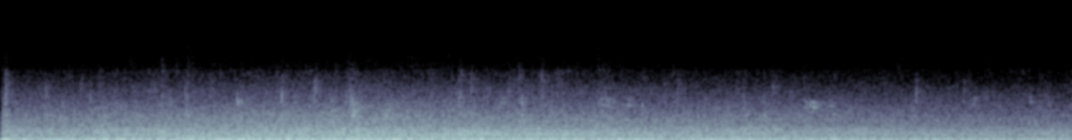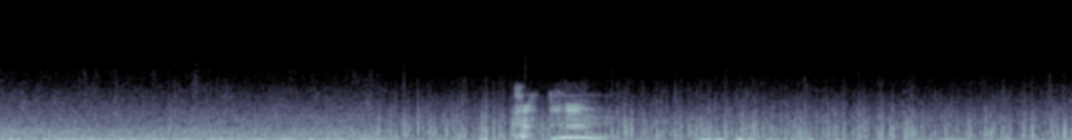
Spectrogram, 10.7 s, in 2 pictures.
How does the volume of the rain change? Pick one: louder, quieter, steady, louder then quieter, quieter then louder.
quieter.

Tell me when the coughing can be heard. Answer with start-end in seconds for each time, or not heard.
7.9-8.4.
